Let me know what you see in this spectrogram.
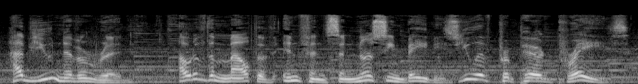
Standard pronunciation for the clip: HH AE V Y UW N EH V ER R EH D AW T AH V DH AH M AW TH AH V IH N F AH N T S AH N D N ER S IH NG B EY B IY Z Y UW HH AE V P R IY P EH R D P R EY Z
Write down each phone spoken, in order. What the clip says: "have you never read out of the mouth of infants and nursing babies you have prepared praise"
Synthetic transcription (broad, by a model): HH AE V Y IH N EH V ER R EH D AW T AH V DH AH M AW TH AH V IH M F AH N T S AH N N ER S IH NG B EY B IY Z Y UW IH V P R IY P EH R D P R EY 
